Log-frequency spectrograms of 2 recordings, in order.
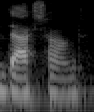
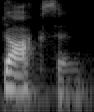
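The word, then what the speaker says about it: dachshund: But she does have fur in her face from the dash hound or dachshun, depending on your pronunciation.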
